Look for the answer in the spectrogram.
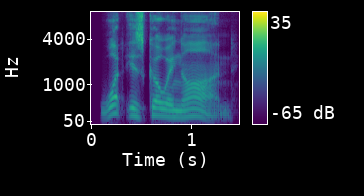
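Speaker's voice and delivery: usual speaking voice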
